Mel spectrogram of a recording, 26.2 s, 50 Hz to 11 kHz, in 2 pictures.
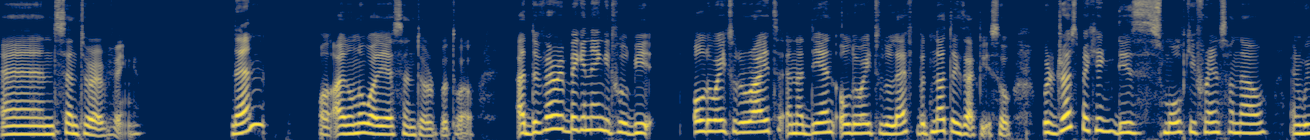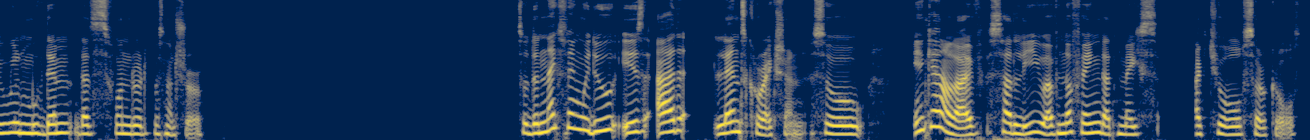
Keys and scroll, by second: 22.2-23.6 typing.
